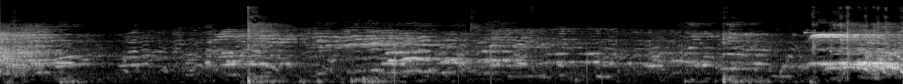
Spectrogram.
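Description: Young women players call out to each other.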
